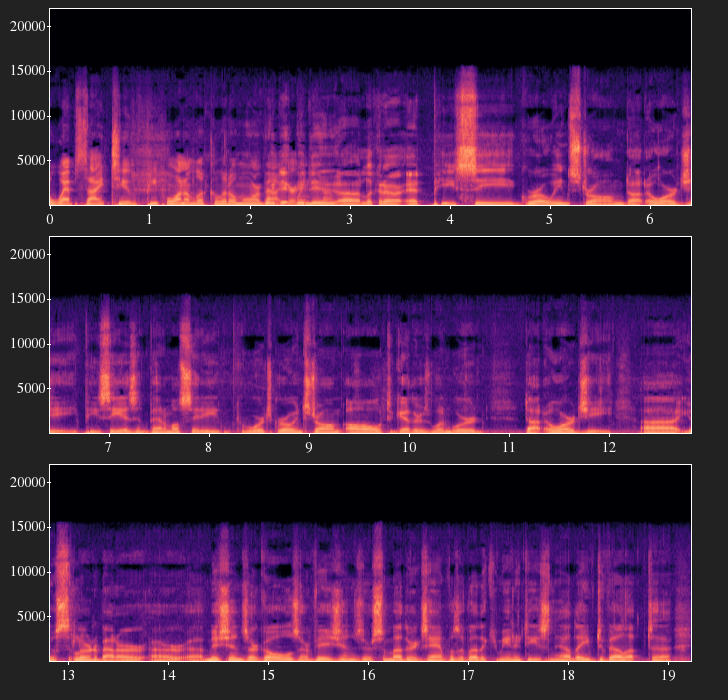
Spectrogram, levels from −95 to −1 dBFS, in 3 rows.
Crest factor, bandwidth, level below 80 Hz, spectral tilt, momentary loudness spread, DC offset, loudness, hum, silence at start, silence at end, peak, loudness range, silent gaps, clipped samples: 16 dB; 15.5 kHz; -34 dBFS; -4.5 dB/octave; 6 LU; under 0.1%; -21 LUFS; none; 0 s; 0 s; -4 dBFS; 3 LU; none; under 0.1%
